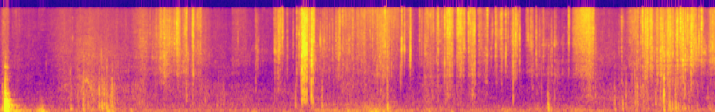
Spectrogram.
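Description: A metal vacuum flask set down with a sharp thump, then a paper-and-plastic wrapper handled and torn open, with crisp crinkling and tearing on and off.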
